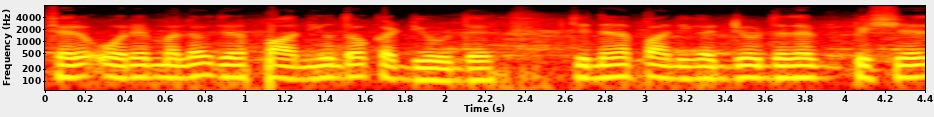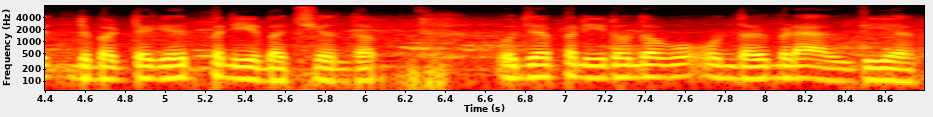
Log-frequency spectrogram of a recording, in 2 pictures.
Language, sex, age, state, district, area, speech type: Dogri, male, 18-30, Jammu and Kashmir, Jammu, rural, spontaneous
